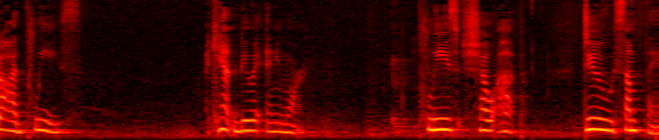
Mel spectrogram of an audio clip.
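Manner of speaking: slow, desperate, pleading voice. Retelling a prayer prostrate on the kitchen floor: reenacting own desperate begging. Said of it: "There was a lot of begging".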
